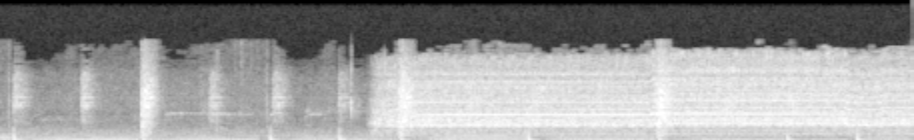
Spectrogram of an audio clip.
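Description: A power drill in a VR solar installation game whirs continuously with a steady hum, punctuated by repeated clicking and thudding impacts at a regular pace.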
